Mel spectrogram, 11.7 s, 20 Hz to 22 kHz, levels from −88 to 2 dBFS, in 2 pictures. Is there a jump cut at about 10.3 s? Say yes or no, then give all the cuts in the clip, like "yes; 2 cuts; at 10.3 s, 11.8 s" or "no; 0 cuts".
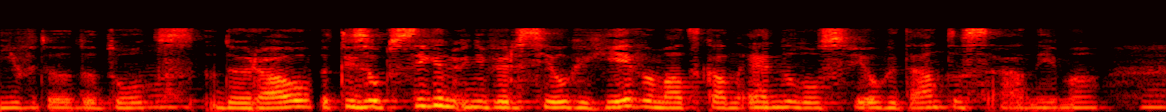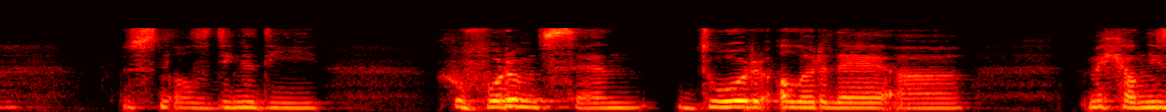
no; 2 cuts; at 1.5 s, 6.7 s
